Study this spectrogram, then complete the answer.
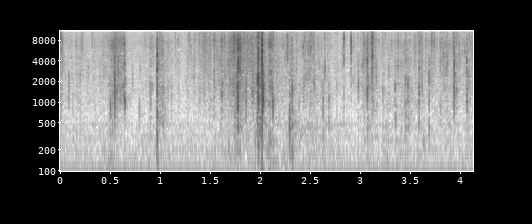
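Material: Plastic.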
